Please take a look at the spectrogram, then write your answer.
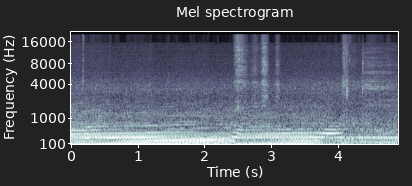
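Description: Ford F-150 Raptor fitted with an AWE exhaust, its deep engine drone loud and steady close by, with faint turbo whistle and a couple of brief shifts in pitch; no talking.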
